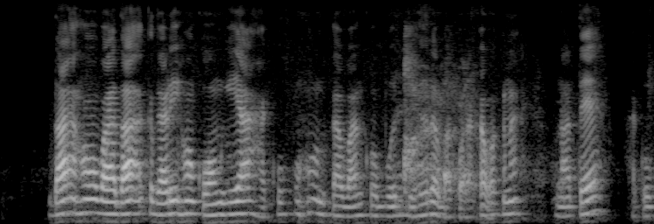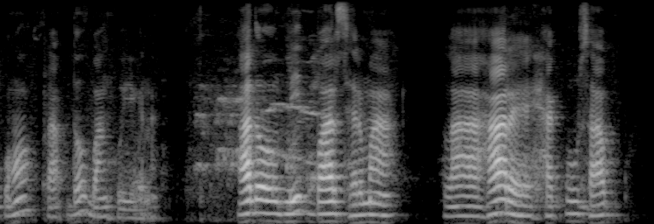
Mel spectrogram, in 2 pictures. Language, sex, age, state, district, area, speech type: Santali, male, 30-45, West Bengal, Bankura, rural, spontaneous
